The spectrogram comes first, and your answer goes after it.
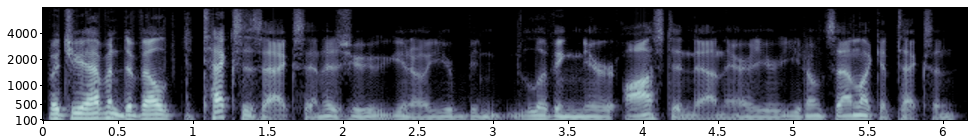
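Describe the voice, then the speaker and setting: A man's voice: low-pitched, brisk, no echo. A man hosting a podcast, reading listener notes aloud in an easygoing, chatty way. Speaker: podcast host.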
